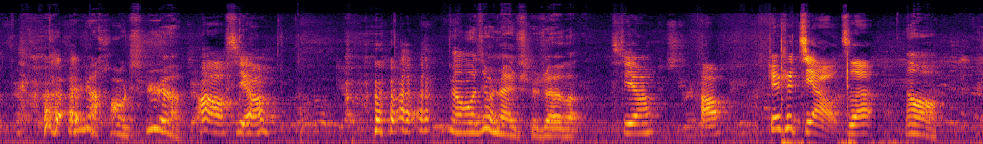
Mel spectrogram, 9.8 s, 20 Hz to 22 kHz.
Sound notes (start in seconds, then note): 0.2 laughs; 1.0 grandma speaking Chinese; 2.1 speaking Chinese; 3.7 laughs; 4.6 grandma speaking Chinese; 6.3 speaking Chinese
